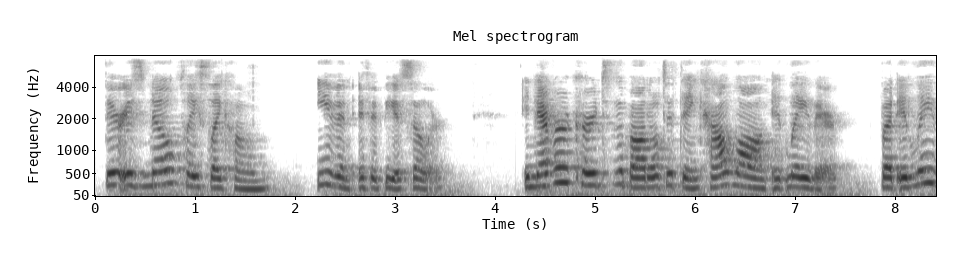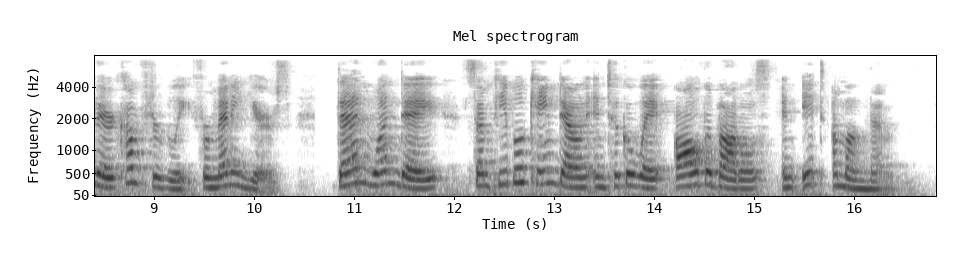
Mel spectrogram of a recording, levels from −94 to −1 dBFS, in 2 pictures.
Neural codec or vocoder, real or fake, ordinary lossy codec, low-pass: none; real; AAC, 32 kbps; 7.2 kHz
